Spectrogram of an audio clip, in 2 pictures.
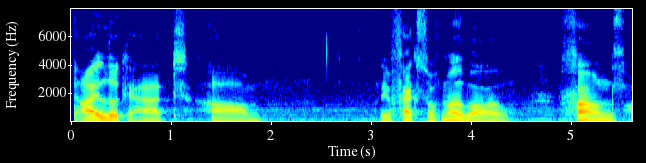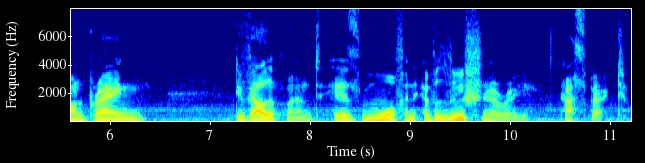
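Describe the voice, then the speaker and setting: A man, a neurologist, explaining his ideas deliberately in an expert interview. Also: on the low side, a little hiss or hum.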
